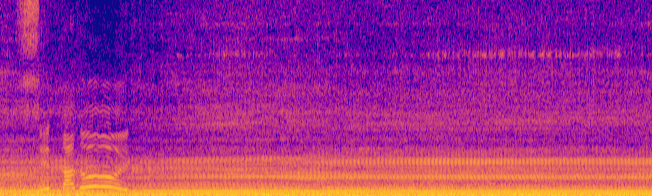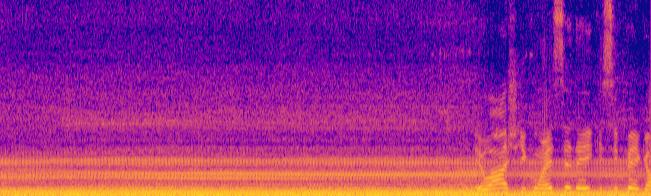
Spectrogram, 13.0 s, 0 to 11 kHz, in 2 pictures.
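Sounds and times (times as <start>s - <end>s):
motorcycle engine at high revs: 0.0s - 13.0s
wind rush on microphone: 0.0s - 13.0s.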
